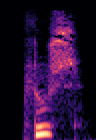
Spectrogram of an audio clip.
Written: plus

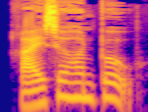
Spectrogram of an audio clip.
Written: rejsehåndbog

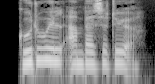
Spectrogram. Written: goodwillambassadør

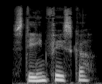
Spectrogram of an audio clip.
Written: stenfisker

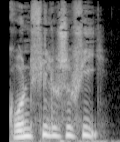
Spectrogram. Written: grundfilosofi

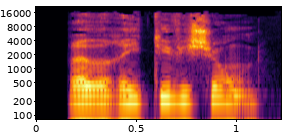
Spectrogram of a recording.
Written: rederidivision

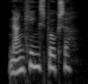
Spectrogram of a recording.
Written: NANKINSBUKSER

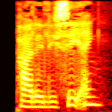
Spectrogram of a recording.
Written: PARALLELISERING

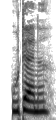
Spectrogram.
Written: udannet

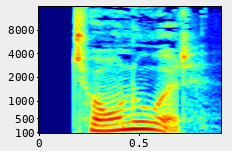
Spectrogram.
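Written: tårnurt

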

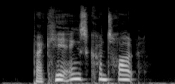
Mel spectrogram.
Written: parkeringskontrol

